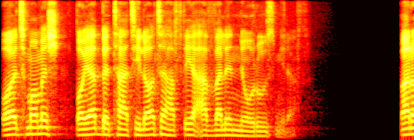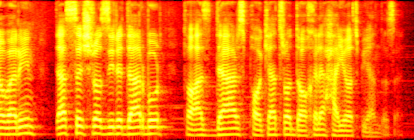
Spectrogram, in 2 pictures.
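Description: Man telling a horror story. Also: mid-range voice. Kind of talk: scripted horror narration.

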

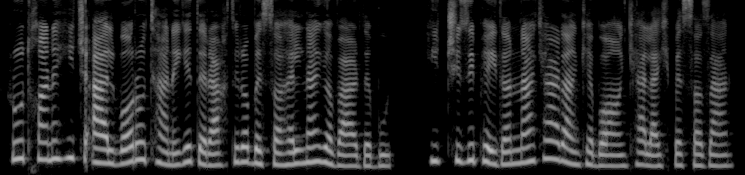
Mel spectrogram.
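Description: A woman's voice: medium pitch, clear, resonant tone, no room sound, studio quality. A woman narrating an audiobook in scripted storytelling style, sometimes giving characters' lines their own voices.

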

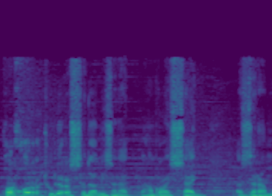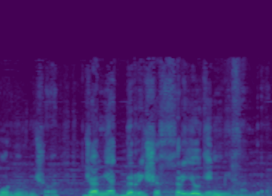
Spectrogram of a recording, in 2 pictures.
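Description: A man reading a story aloud in measured scripted narration. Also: mid-range voice, sing-song, darkish tone, soft background music. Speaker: story reader.

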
